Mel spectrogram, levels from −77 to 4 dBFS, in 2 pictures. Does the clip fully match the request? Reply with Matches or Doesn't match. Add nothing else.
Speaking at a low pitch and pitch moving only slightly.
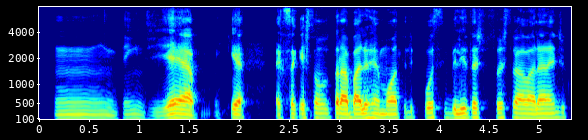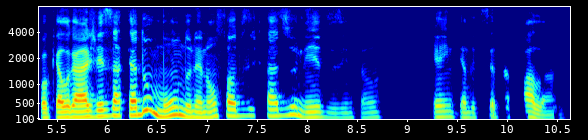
Doesn't match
